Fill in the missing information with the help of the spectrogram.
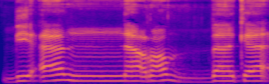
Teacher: Demək, bini incə şəkildə deyirik, ənnədə nunu salırıq. Bu burunda gunnə eləyirik.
